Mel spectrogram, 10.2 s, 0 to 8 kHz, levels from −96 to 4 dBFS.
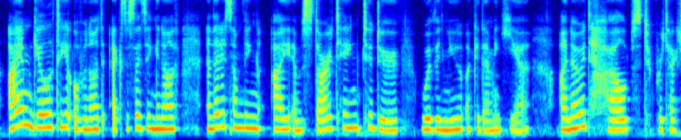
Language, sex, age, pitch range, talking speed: English, female, 10-29, 220-265 Hz, 160 wpm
